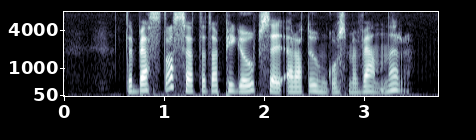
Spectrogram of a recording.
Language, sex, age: Swedish, female, 27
